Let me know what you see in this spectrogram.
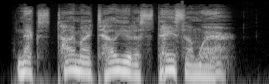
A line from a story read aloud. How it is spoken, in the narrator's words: he gasped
